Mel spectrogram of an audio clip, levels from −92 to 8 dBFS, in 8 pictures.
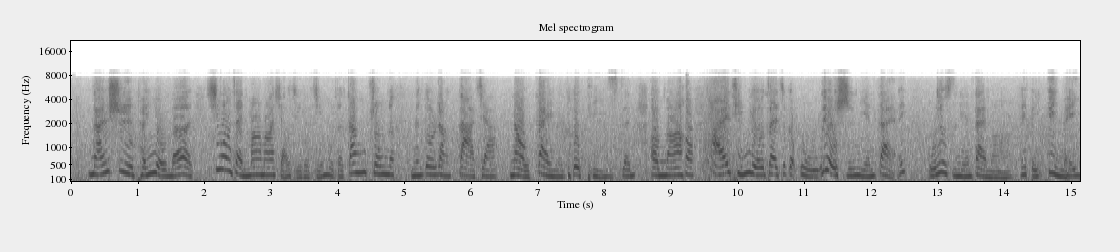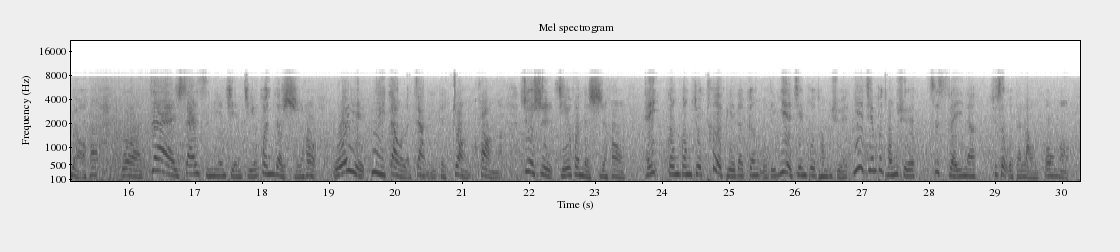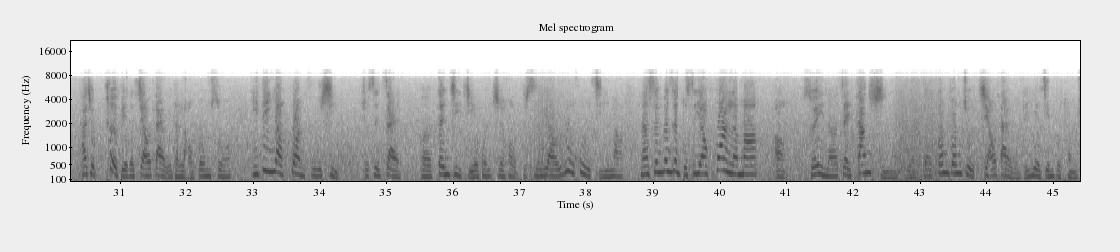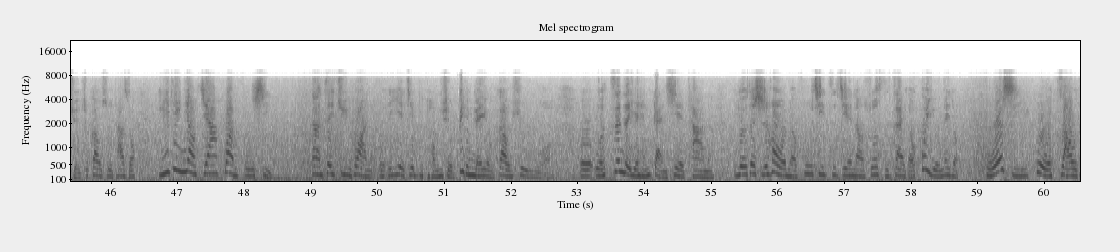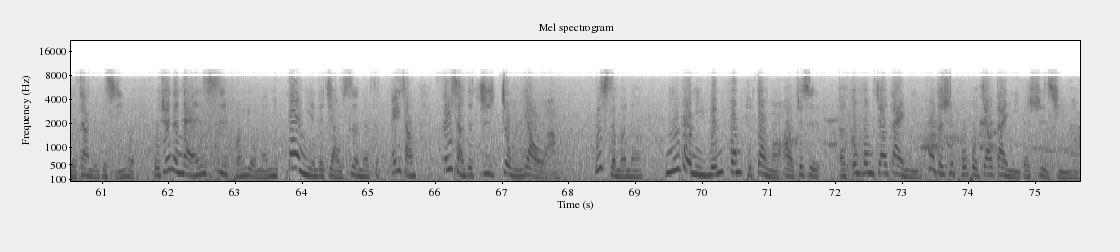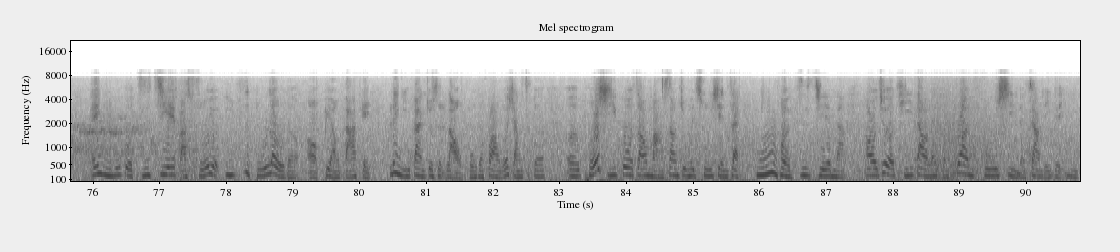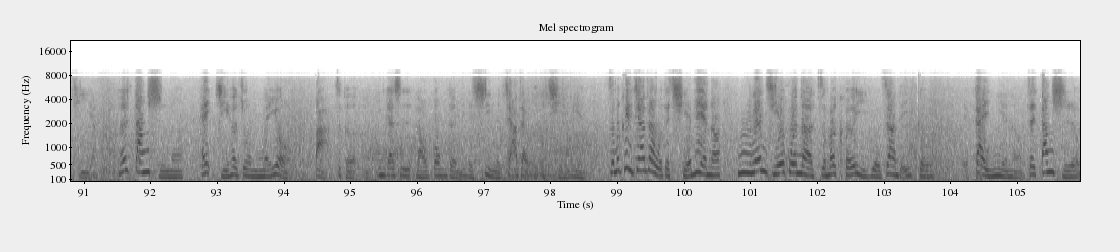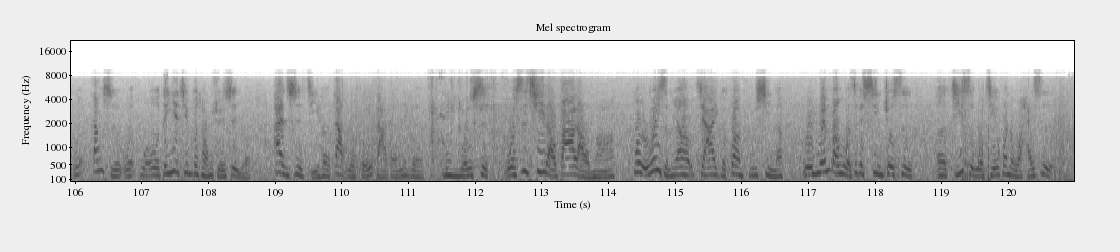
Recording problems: distortion; heavy; 16% of the sound clipped
garbled, watery; badly; nothing above 7.5 kHz
wind noise on the microphone; heavy; 9 dB below the speech
traffic noise; noticeable; throughout; 15 dB below the speech

